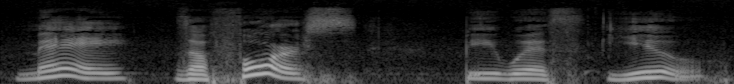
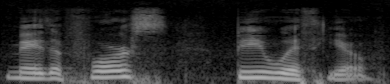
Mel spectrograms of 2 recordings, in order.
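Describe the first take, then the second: First: It is said with extra feeling. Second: It is said fairly flatly.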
